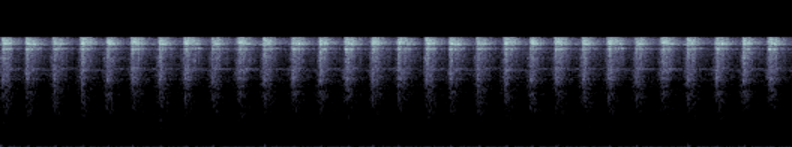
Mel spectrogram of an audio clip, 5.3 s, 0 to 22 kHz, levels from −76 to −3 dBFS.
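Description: No technical fault can be heard in this audio, which has come through a WebRTC call path and has nothing above 8 kHz, a band limit that fits a G.722 wideband codec running at 64 kbps.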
